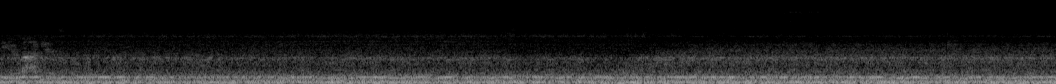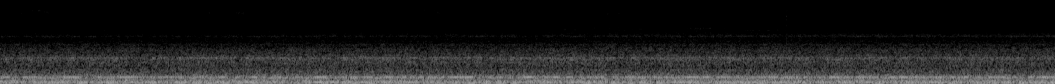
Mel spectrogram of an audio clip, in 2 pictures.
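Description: Steady hum of a powered-up AM class electric multiple unit's onboard equipment, heard inside the passenger saloon: a constant mid-pitched drone with a fainter higher tone, unchanging throughout.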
